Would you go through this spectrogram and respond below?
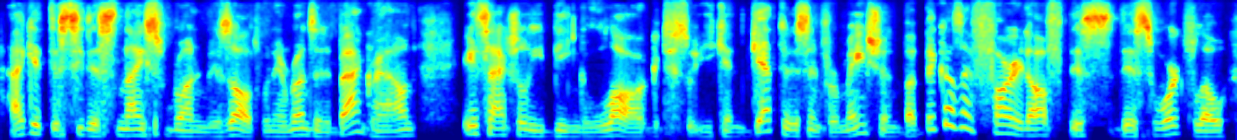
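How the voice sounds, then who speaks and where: A man presenting a software demo in an informal, conversational way, explaining each step as he goes over a screen share. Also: medium pitch, no room sound.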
